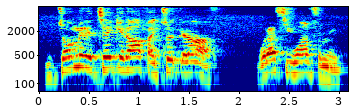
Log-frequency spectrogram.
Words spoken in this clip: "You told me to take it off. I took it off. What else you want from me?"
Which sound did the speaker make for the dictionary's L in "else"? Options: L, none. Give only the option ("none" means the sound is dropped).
none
